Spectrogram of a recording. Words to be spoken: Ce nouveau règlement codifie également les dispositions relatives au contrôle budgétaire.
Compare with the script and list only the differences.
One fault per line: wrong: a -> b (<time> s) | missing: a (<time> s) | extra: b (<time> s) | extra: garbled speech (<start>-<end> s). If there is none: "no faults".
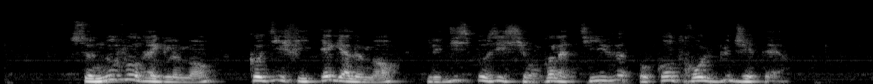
no faults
